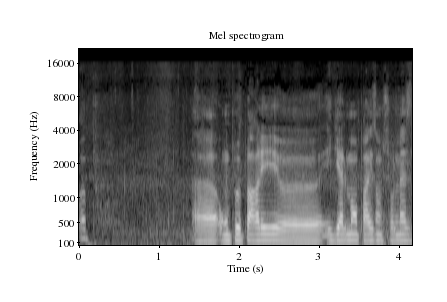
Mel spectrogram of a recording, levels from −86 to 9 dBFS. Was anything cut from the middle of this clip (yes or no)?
no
